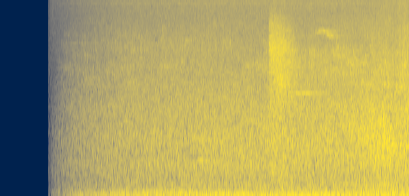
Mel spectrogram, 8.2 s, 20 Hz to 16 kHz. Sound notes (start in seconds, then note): 0.0 cars driving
